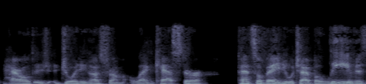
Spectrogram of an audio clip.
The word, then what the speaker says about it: Lancaster: is it Lancaster or Lancaster? And it's, us locals call it Lancaster, K-I-S. I see. So. I see. Well, the rest of the world calls it Lancaster.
